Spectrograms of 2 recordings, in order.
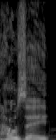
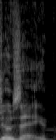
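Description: First: The name does not begin like 'Joe'. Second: The name begins like 'Joe', French sounding. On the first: The speaker calls it wrong. "Not Jose" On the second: The speaker calls it right. "it's Joe, but French sounding"

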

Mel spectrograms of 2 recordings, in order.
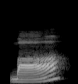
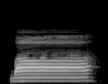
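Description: First: The pitch rises from middle to high. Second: The pitch stays high and level throughout. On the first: "2성은" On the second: "1성"

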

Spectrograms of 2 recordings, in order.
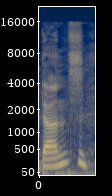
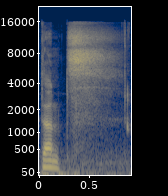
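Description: First: It is said as one ordinary word. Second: It is said like a drum-hit sound effect. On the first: The speaker calls it wrong. "it's not one word. It's not like dunce" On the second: The speaker calls it right. "It's the sound like you make at a comedy club when a joke hits"

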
